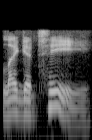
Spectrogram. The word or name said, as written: legatee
